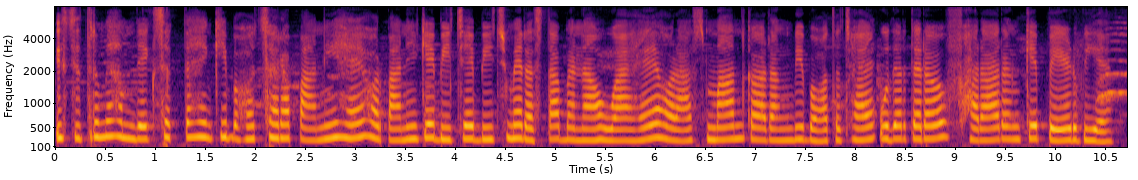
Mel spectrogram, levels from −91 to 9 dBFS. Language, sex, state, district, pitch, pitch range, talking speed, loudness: Hindi, female, Uttar Pradesh, Ghazipur, 260 Hz, 240-280 Hz, 210 wpm, -13 LUFS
